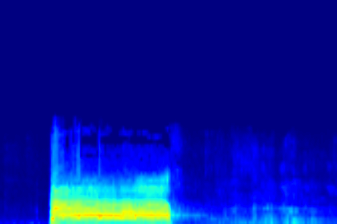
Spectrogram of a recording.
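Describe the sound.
A voice lets out a loud, sustained imitation of a scream lasting about a second, held steady and then cut off sharply, followed by faint background murmur.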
